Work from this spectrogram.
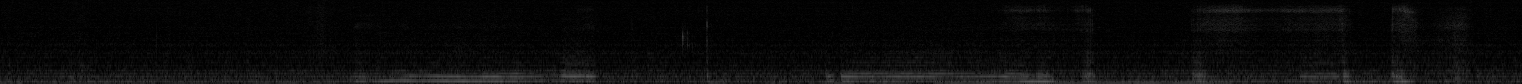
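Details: A dog snoring in deep sleep after a long, playful walk, indoors; rough low snores with tonal wavering rise in two long bouts, the second ending in brief higher squeaks, between quiet pauses.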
